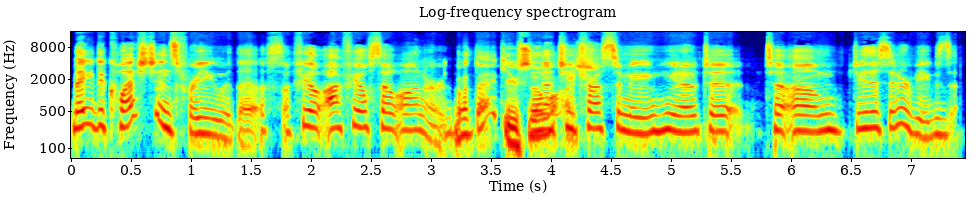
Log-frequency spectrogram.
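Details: Adult woman speaking, with a brief second voice; normal speech.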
